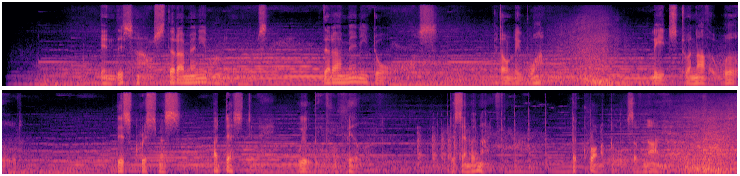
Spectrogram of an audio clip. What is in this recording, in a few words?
British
